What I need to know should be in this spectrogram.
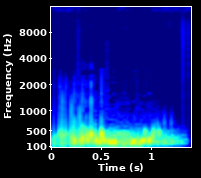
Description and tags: An organic clic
